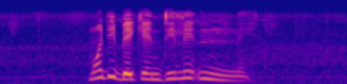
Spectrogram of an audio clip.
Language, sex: Tswana, female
